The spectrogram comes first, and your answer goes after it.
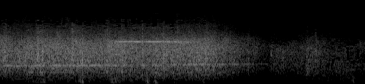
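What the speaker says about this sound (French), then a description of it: "Let's clap for Jesus." Congregation applauding during a church prayer service, a dense, steady wash of hand claps that holds strong for about two seconds, then thins and fades as the clapping dies down.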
